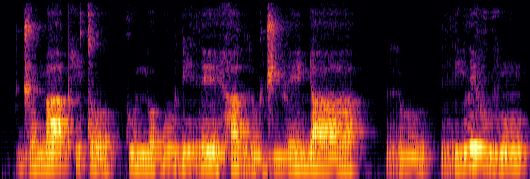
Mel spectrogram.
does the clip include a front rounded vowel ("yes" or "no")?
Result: no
